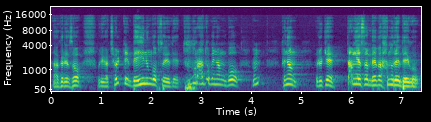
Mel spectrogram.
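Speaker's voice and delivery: ordinary talk, nothing marked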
